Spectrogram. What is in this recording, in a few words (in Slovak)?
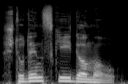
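"studentsky domov", Slovak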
